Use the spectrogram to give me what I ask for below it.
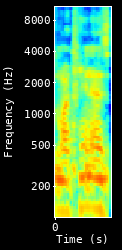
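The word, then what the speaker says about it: Martínez: It is Um, Martinez, though, isn't yes, Martinez is the correct pronunciation. Like Martinez.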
